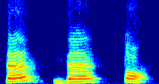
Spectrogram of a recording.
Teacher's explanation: तीनों का मखरज सेम ही है, इसलिए हमने एक ही फिंगर पे इनको रखा हुआ है, यानी जबान की नोक। जबान की नोक को ऊपर के दांतों की जड़ से लगाइए तो फिर ये अदा होता है।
